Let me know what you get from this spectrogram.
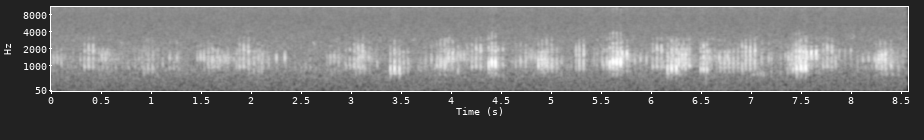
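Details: Chorus of frogs by the Mitsuishi refuge hut, recorded 29 June 2013; dense, overlapping grating croaks run almost continuously, with sharper, louder notes standing out every second or so against a steady murmur of callers.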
